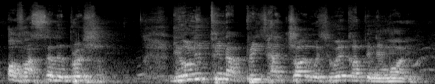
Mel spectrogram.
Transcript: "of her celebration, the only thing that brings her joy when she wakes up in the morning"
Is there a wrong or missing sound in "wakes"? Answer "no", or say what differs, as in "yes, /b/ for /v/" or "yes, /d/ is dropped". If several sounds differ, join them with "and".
yes, /s/ is dropped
